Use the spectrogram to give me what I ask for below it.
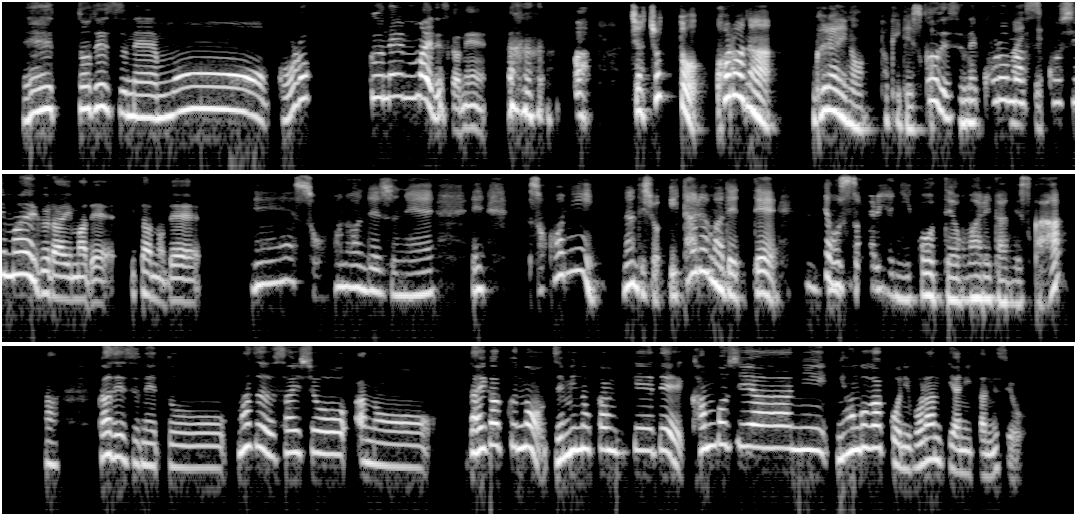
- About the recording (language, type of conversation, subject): Japanese, podcast, 人生で一番の挑戦は何でしたか？
- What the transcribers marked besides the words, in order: giggle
